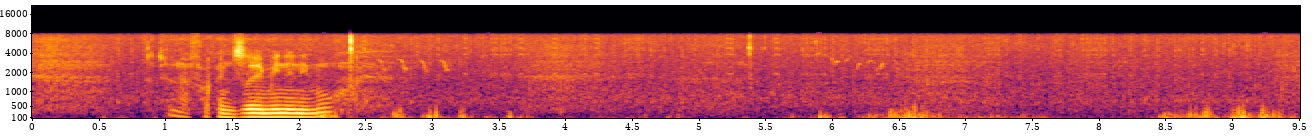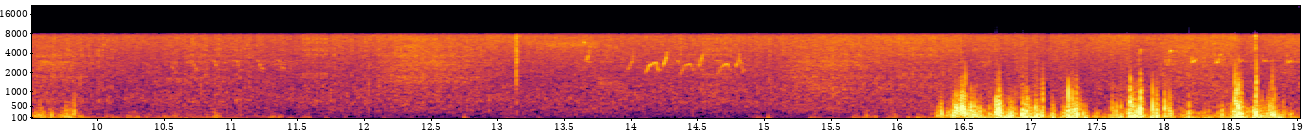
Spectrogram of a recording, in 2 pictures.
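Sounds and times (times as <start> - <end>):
wind buffeting microphone: 0.0 - 13.3, 14.1 - 19.0
faint bird chirps: 2.4 - 3.4, 4.9 - 6.6, 10.5 - 11.6, 13.3 - 15.0, 17.9 - 19.0.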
